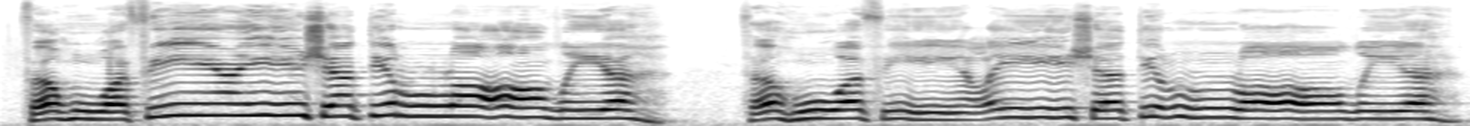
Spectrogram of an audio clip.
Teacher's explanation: تا جو ہے اس را کے ساتھ مل جائے گا اور را کو ایک الف کے برابر کھینچ کے پڑھیں گے، ضاد کو موٹا پڑھیں گے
